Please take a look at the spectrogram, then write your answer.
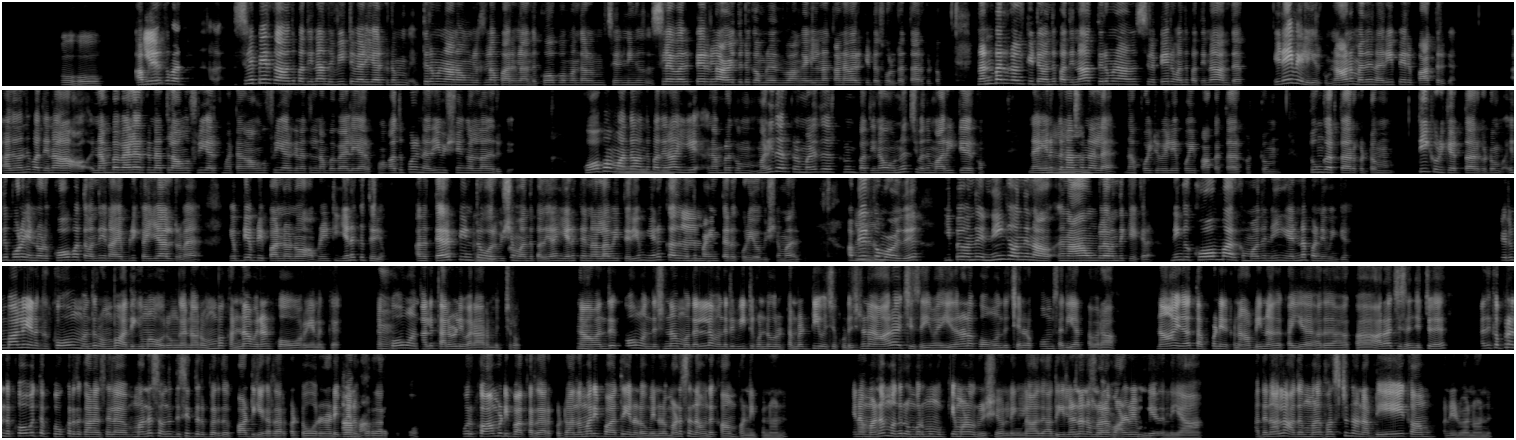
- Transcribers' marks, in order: other noise; other background noise; "வந்து" said as "அது"; in English: "ப்ரீயா"; in English: "ப்ரீயா"; drawn out: "ஓ"; in English: "தெரப்பின்ற"; "வந்து" said as "வண்டு"; "நடைப்பயணம்" said as "நடிப்பயணம்"; in English: "காம்"; in English: "ஃபர்ஸ்ட்"; in English: "காம்"
- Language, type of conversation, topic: Tamil, podcast, கோபம் வந்தால் அதை எப்படி கையாளுகிறீர்கள்?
